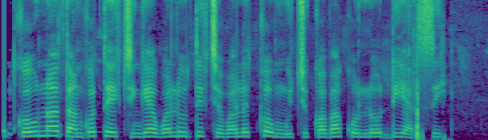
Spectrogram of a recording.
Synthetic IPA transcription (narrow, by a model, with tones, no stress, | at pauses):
tko˦u˦na˦ta˨nko˦te˦˨k̚t͡ʃi˨ŋɡɛ˦bwa˦lu˦ti˦k̚t͡ʃe˨ba˦le˦t̪̚ko˦mu˨t͡ʃi˨kɔ˨ba˦ko˨lo˦di˦a˨ɾsi˦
